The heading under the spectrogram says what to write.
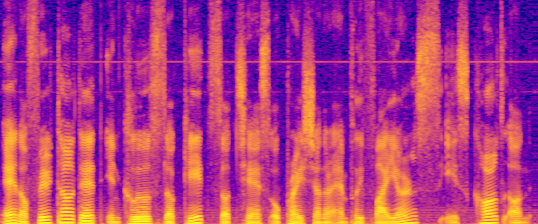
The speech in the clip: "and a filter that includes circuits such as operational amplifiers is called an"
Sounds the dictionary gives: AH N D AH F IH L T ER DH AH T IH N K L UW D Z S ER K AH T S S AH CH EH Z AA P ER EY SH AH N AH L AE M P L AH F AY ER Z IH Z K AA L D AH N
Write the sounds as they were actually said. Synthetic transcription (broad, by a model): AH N AH F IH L T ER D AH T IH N K L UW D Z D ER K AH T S S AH CH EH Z AA P ER EY SH AH N AH L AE M P L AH F AY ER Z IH S K AA L D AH N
